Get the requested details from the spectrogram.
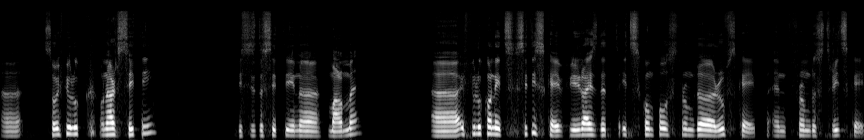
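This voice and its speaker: Speaking with a Czech accent, a man has a fairly high pitch for a man and a dark, mellow tone. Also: ordinary pitch variation, moderate pace, dry, close sound with no echo. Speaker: landscape architect presenter. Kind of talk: conference presentation. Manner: halting.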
